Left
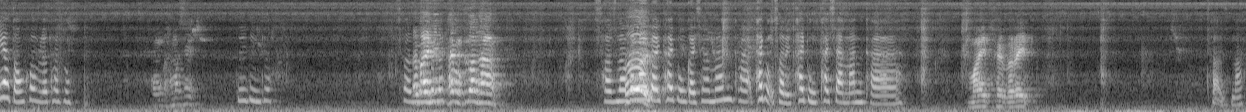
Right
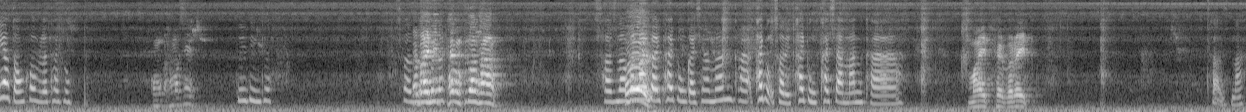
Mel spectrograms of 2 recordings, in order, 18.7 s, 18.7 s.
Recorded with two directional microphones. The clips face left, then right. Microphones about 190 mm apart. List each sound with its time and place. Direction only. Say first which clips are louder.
0.0 s speech: even; centre (ahead or behind)
3.6 s a man's voice: right 2 dB; 5° right (ahead or behind)
6.1 s a man's voice: even; 15° right (ahead or behind)
9.0 s speech: even; centre (ahead or behind)
9.4 s a man's voice: even; 10° right (ahead or behind)
9.7 s speech: left 1 dB; 5° left (ahead or behind)
14.5 s speech: right 1 dB; 20° right (ahead or behind)
18.2 s speech: even; centre (ahead or behind)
